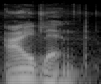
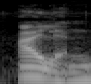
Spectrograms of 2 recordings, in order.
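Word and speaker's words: island: অনেক সময় এটা উচ্চারণটা অনেক ইসল্যান্ড বলে কিন্তু ইসল্যান্ড কিন্তু এটা উচ্চারণ হবে না এটা আইল্যান্ড আই এই ইয়েটা এসটাই উচ্চ থাকবে আমরা এটা ওদের পড়ার সময় সাথে সাথে বলে দিব আইল্যান্ড দপ জে ইউটি জুট জুট অর্থ পাট তো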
